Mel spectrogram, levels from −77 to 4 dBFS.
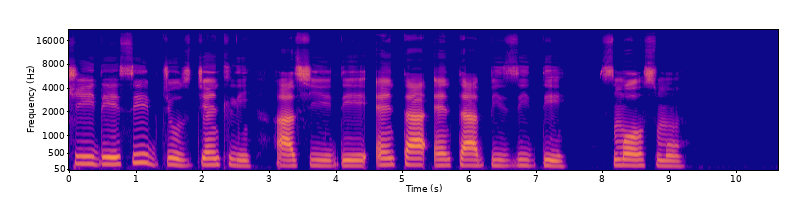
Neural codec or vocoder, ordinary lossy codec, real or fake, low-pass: none; none; real; none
